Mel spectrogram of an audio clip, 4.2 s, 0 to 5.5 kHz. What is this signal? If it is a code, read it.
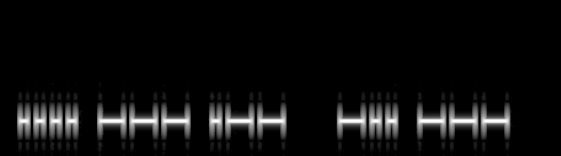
Morse code, heard as a keyed tone, about 20 wpm, 600 Hz. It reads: HOW DO
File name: cw-books / winnie-the-pooh / winnie-20wpm-page-0064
